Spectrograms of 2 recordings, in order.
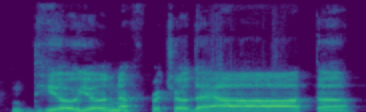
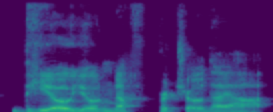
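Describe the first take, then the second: First: A short extra vowel follows the final word. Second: The final word ends without an added vowel.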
